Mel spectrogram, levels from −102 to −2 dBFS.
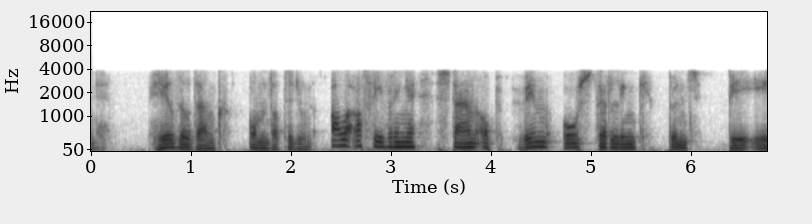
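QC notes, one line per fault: Throughout, GSM full-rate codec: the speech has a plainly audible buzzy, gravelly roughness and nothing above 3.8 kHz. The codec models the vocal tract as a filter and drives it with a regular pulse train that keeps only one excitation sample in three, so the fine structure of the voice is rebuilt coarsely and grates. The damage fits the 13 kbps full-rate mode, and the top band is simply gone.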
